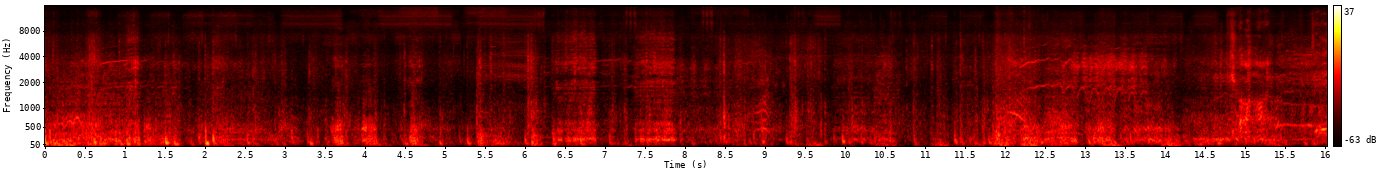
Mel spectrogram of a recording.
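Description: A horse in Red Dead Redemption 2 whinnies and neighs loudly while its hooves clip-clop in bursts, with someone talking over and between the animal sounds.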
